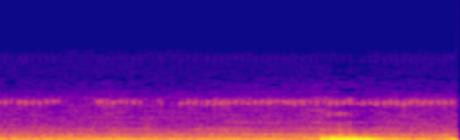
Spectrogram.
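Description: Pause in a man's speech: steady low background hiss with a faint high steady tone, then a brief sound of his voice near the end.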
